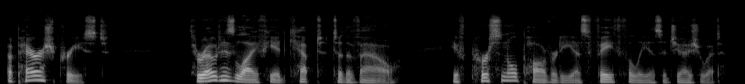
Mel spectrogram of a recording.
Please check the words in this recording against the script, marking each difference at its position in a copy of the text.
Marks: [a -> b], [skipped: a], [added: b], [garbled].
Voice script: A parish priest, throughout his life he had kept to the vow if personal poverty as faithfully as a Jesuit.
A parish priest, throughout his life he had kept to the vow if personal poverty as faithfully as a Jesuit.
